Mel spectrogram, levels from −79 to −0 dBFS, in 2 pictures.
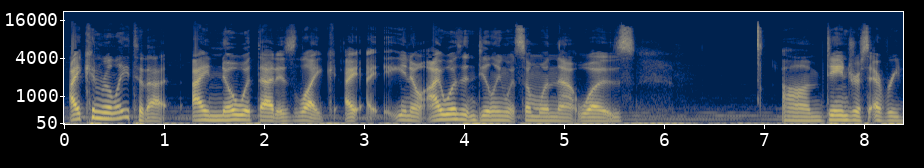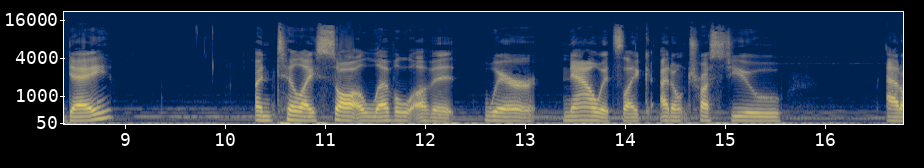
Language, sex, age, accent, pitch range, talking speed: English, female, 20-39, American, 130-155 Hz, 150 wpm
